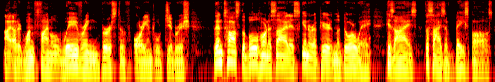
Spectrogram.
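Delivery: usual speaking voice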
